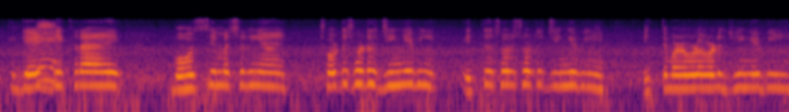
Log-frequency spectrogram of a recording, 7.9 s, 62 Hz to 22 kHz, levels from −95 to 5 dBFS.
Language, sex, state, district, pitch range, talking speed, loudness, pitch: Hindi, female, Chhattisgarh, Sarguja, 225-260 Hz, 175 wpm, -31 LUFS, 245 Hz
